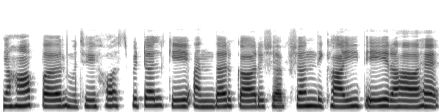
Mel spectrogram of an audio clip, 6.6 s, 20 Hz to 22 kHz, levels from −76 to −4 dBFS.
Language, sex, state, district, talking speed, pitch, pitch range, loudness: Hindi, female, Madhya Pradesh, Katni, 110 wpm, 230 Hz, 220-245 Hz, -14 LUFS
